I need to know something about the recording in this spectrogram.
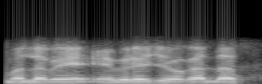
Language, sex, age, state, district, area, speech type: Urdu, male, 45-60, Bihar, Khagaria, rural, conversation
